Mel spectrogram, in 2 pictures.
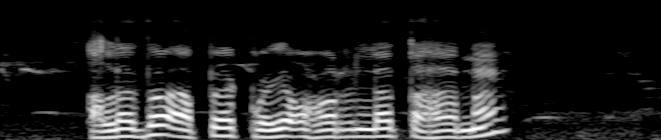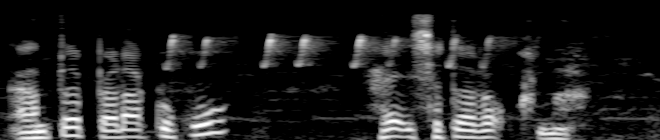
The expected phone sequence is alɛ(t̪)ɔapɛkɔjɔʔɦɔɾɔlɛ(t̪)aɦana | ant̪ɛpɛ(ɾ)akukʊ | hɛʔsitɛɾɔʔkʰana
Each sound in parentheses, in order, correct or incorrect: incorrect: d̪, correct, incorrect: ɽ

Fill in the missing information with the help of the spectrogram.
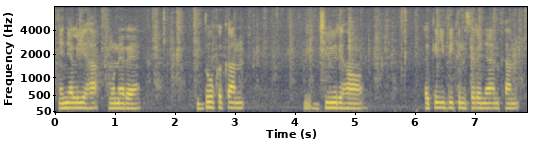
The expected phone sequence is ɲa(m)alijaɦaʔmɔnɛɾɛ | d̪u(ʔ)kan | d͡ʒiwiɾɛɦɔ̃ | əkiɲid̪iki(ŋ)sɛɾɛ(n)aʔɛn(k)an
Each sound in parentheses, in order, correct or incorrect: incorrect: ɲ, incorrect: k, incorrect: n, incorrect: ɲ, incorrect: kʰ

